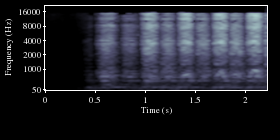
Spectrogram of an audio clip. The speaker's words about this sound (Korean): 안에 들어서자 우리는 서둘러 엎어진 조각배로 다가가 무릎을 꿇고 엎어진 조각배에 감춰둔 마이크 스탠드를 끌어내 똑바로 세우고 그 앞에 서서 어디를 자를지를 결정한다. 우리는 눈높이에 맞추기로 하고 톱질을 시작한다.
